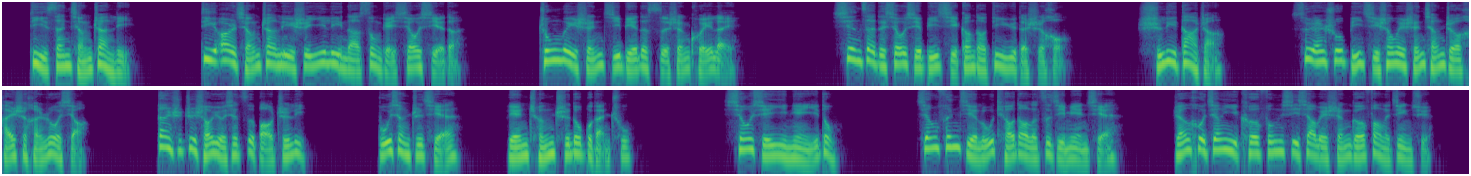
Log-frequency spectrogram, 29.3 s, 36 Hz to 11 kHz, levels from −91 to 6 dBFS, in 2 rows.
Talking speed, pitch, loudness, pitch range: 235 characters per minute, 135 Hz, -21 LUFS, 115-170 Hz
